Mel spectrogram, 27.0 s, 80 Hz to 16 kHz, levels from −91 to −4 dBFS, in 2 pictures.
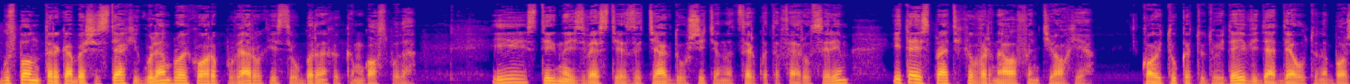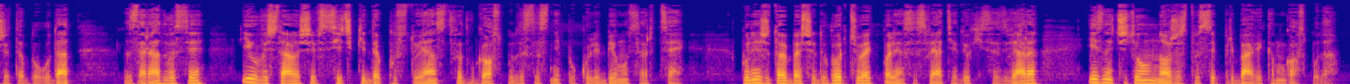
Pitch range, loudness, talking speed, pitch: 80-120 Hz, -22 LUFS, 160 wpm, 95 Hz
